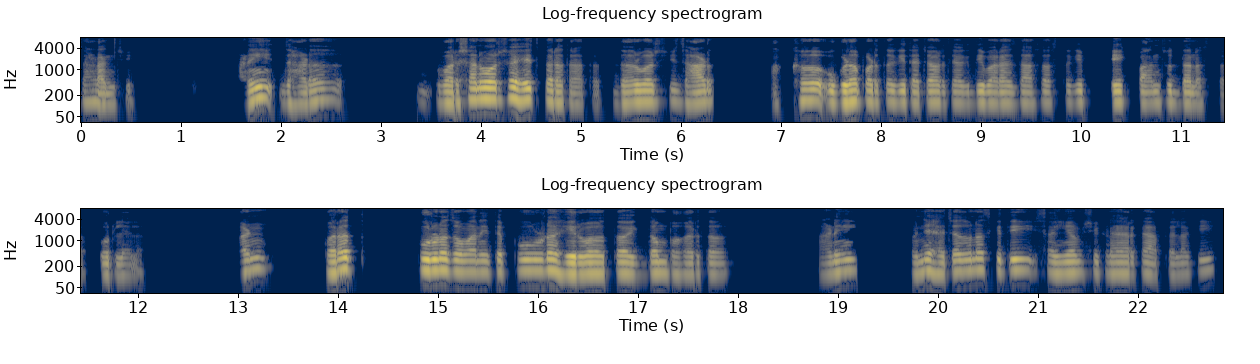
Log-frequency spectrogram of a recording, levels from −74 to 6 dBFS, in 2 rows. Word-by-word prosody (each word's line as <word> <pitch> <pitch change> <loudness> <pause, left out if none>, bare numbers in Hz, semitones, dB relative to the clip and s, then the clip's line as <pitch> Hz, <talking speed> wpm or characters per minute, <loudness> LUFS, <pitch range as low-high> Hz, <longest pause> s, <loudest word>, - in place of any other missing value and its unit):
झाडांची? 110 -4 -6 1.1
आणि 165 +6 +3
झाडं 130 +5 -5 1.0
वर्षानुवर्षे 150 +6 +5
हेच 150 +1 +5
करत 125 -3 0
राहतात. 110 -1 -11 0.2
दरवर्षी 130 +2 +1
झाड 125 0 0 0.6
अख्खं 145 0 -2 0.2
उघडं 130 +2 +6
पडतं, 130 0 -2
की 130 - 0
त्याच्यावरती 125 0 -3
अगदी 120 +1 -3
बऱ्याचदा 120 0 -3
असं 120 +1 -8
असतं, 125 +1 -16
की 130 0 -4 0.3
1 125 0 0
पान 125 0 -4
सुद्धा 120 -1 -3
नसतं 110 -1 -12 0.2
उरलेलं. 115 0 -9 1.0
पण 160 +5 -3 0.6
परत 170 +6 +4 0.6
पूर्ण 155 0 +8
जोमाने 140 -1 0
ते 140 - 0
पूर्ण 150 0 +3
हिरवं 125 0 +6
होतं, 130 +1 0
एकदम 125 +2 -2
बहरतं 120 0 -8 0.9
आणि 135 +6 -3 0.6
म्हणजे, 135 +5 -1
ह्याच्यातूनच 145 +5 -2
किती 150 +1 +1 0.3
संयम 130 0 -2
शिकण्यासारखं 125 -1 -7
आहे 125 - -4
आपल्याला, 115 +1 -14
की 145 +5 -12
125 Hz, 115 wpm, -21 LUFS, 120-140 Hz, 1.1 s, पूर्ण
